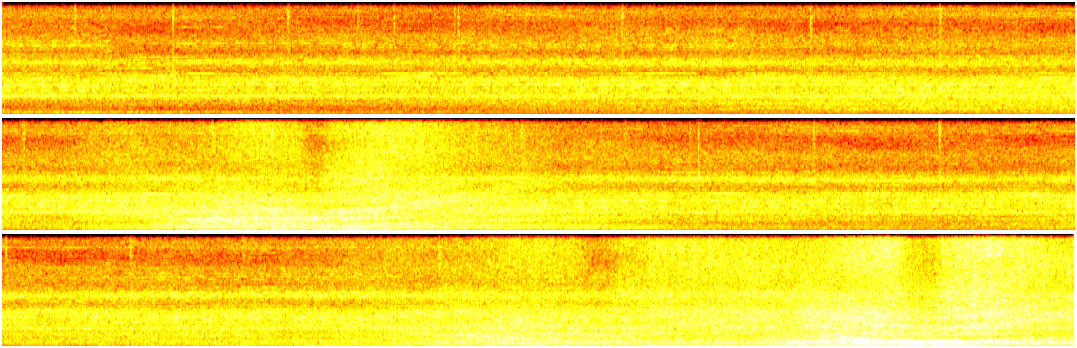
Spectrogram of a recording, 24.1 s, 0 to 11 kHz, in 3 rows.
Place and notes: Insects sound, Cicadas sound, Beside the mountain road, Traffic Sound, Very Hot weather
Zoom H2n MS+XY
